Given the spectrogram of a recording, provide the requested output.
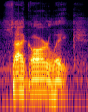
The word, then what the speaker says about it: Sagar Lake: spot, and then visit Sagar Lake. Sounds like Sugar Lake, but it's spelled with A.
